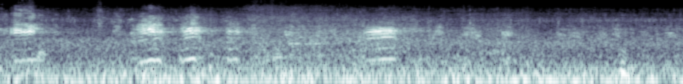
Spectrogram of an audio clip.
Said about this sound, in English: that was crazy. that's a bird.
